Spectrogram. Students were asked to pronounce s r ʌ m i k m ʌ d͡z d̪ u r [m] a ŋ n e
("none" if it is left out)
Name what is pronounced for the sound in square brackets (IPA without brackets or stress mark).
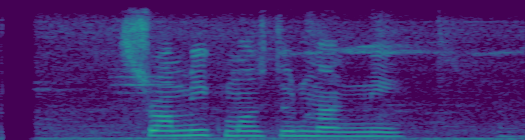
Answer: m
